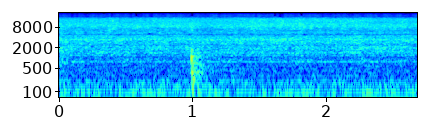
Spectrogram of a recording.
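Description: Shrimp sizzle in a pan over high heat for a beef and shrimp stir fry, a quiet steady hiss with one brief sharp tick near the middle and no talking.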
